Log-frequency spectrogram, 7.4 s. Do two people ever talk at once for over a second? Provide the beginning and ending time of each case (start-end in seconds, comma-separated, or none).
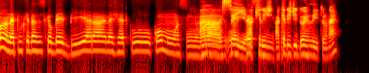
4.0-5.7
